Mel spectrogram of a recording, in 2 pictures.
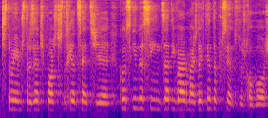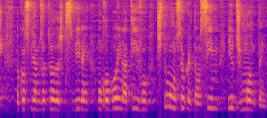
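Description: A woman's voice: on the high side, steady tone, a little fast, few pauses, natural voice. An actress in a radio drama playing a woman announcer who reads a formal, instructing revolutionary message. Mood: official. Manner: declarative, instructing.

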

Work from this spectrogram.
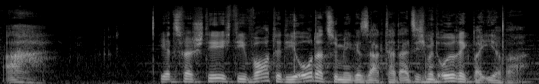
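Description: A man playing a grave, earnest villager in a German audio drama, speaking in a measured way. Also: mid-range voice, slight background noise, close to an everyday voice. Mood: dawning realization. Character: grave village man piecing together a prophecy.

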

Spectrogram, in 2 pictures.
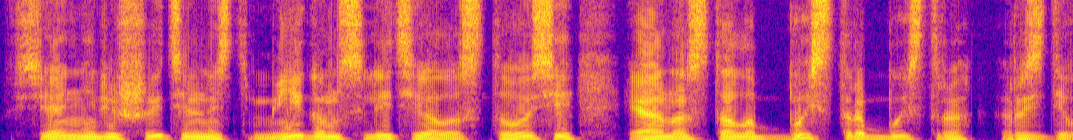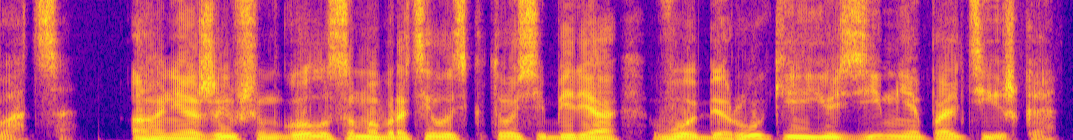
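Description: A man narrating a children's radio play in an expressive storytelling style. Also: mid-range voice, moderate pace, no echo, clean studio sound.

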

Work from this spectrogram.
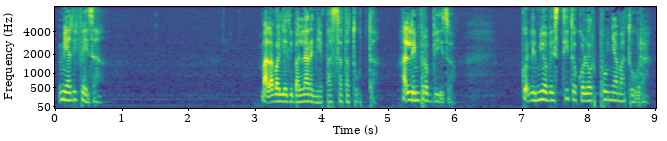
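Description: A woman performing an expressive, theatrical first-person literary reading for radio, moving between animated and hushed delivery. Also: low-pitched, moderate pace, creaky, pauses often, slightly rough. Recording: acoustic guitar accompaniment. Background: guitar music.

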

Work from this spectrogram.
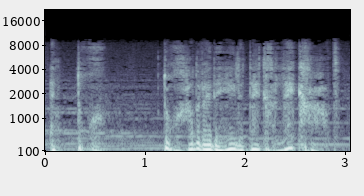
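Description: An actor narrating a radio play as a weary male astronaut, grave and measured. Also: medium pitch, natural voice. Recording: music under the voice.

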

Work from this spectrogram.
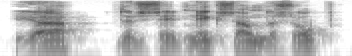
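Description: A man's voice: fairly low pitch, slow, pitched below the performer's own voice. A man with a Netherlands Dutch accent voicing a male thief from a gang in a children's storybook. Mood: grudging. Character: gang of male thieves, bossy then sheepish. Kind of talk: storybook character dialogue.

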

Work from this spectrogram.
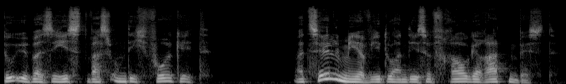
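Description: An actor in a radio play playing a philosophical, probing psychiatrist with an eloquent, rhetorical manner. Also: male voice, medium pitch, a little slow, a little mellow, slightly rough. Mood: probing, admiring. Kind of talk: radio drama acting, literary monologue.

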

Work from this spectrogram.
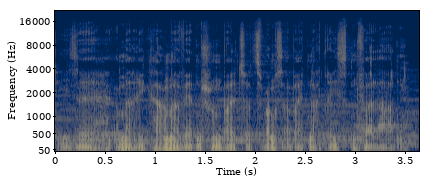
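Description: Very deep-voiced, courteous German major. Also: male voice, fairly even intonation, brisk, gravelly, music in the background. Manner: polite, formal. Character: courteous German army major, friendly to his prisoners. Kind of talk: radio drama acting.

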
